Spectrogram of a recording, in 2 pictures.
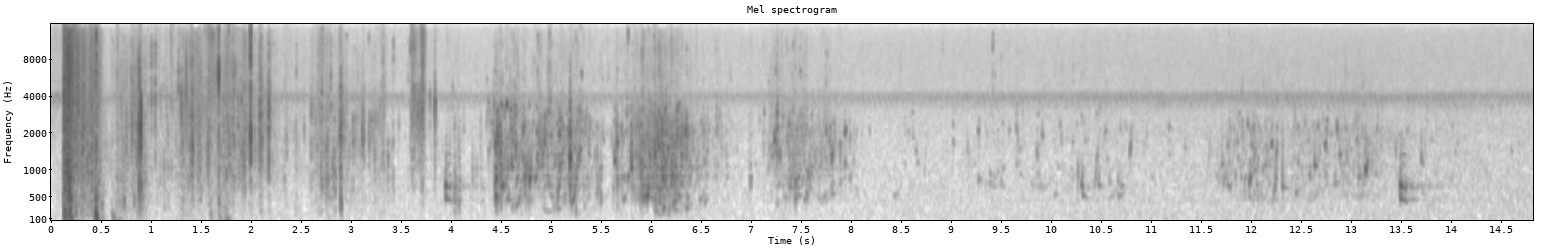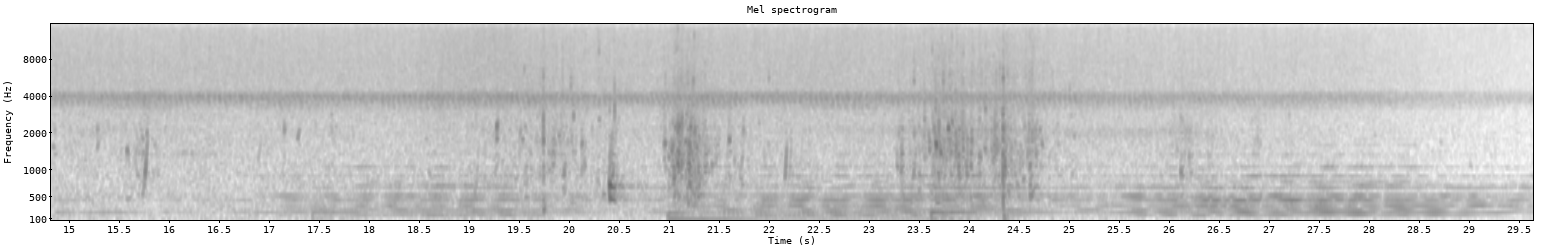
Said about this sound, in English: There's little bats flying overhead, and there's a pretty full moon out, so I'm going to try and slip into the water now. All right, here we go.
